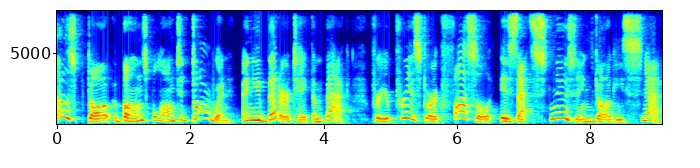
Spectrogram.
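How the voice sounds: Using a put-on character voice, a woman talks slowly at a medium pitch with very wide pitch swings.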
